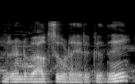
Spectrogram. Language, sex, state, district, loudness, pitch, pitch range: Tamil, male, Tamil Nadu, Kanyakumari, -17 LUFS, 125 Hz, 125-130 Hz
